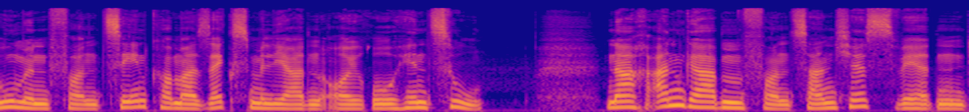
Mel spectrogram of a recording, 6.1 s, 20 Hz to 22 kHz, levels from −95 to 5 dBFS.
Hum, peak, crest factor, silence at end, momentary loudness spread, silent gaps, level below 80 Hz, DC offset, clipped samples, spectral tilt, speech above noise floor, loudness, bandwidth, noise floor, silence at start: none; -6 dBFS; 16 dB; 0 s; 5 LU; none; -66 dBFS; under 0.1%; under 0.1%; -5 dB/octave; 29 dB; -22 LUFS; 16.5 kHz; -50 dBFS; 0 s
